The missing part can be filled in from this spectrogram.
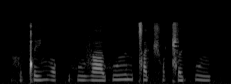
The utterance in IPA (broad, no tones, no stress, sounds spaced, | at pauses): h ɤ ǃ e ʎ ɔ | xʷ ɯː v aː xʷ ɯː n ǀ a t͡ʃʰ ɔ ǁ ə j kʷʰ ɯː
